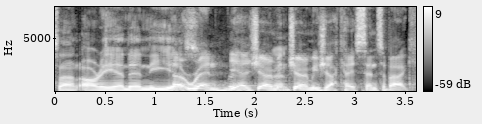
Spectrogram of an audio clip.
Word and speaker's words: Rennes: So they've made a promise to pay 60 million quid to, how do you pronounce that? R-E-N-N-E-S?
